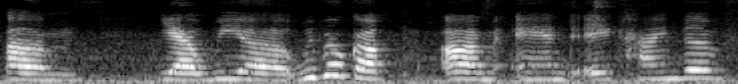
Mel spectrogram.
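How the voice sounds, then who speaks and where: A young woman vlogging casually, rambling in a halting way with many fillers and restarts. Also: on the high side, steady tone, fairly bright tone, slight background noise. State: sleepy, just woke up. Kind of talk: casual personal vlog.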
